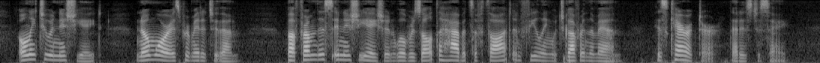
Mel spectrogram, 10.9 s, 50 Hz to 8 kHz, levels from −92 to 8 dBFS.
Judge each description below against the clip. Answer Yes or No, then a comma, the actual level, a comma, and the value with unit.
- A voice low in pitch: No, medium, 185 Hz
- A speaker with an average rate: Yes, average, 170 wpm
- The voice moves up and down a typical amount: Yes, average, 3.4 semitones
